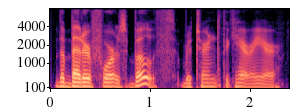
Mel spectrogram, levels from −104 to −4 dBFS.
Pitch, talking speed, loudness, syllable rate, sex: 140 Hz, 200 wpm, -20 LUFS, 5.4 syllables/s, female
